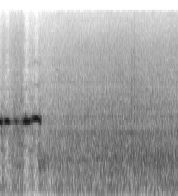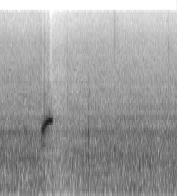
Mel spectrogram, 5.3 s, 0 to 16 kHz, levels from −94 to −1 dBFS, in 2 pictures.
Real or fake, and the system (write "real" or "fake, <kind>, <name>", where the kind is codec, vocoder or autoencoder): fake, codec, SNAC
